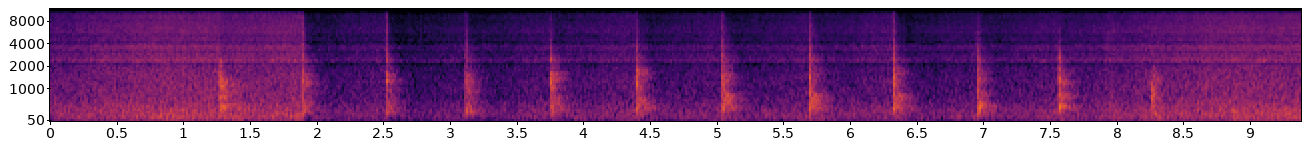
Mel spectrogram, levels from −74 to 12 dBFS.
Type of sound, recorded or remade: remade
